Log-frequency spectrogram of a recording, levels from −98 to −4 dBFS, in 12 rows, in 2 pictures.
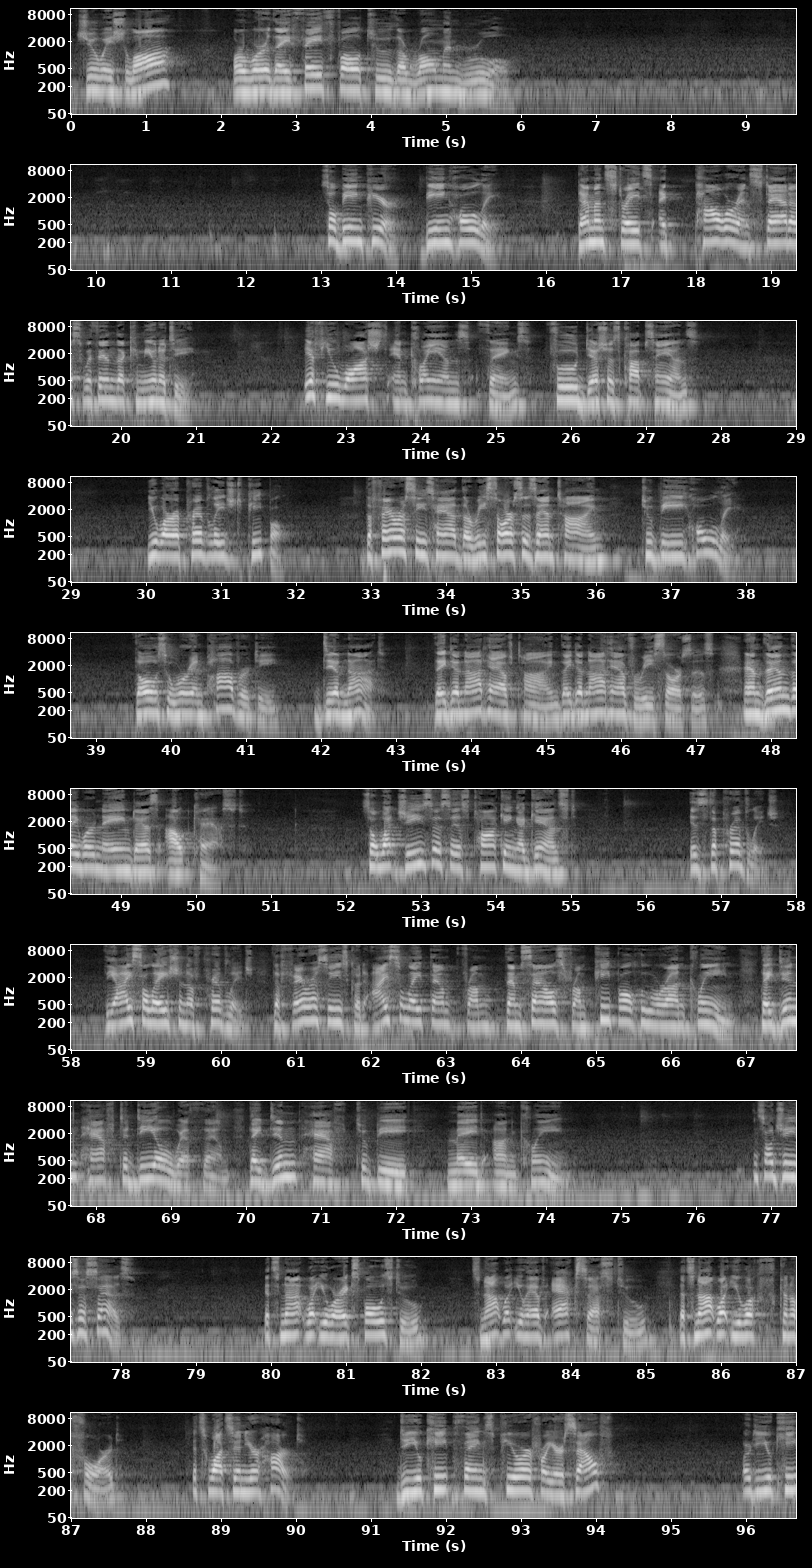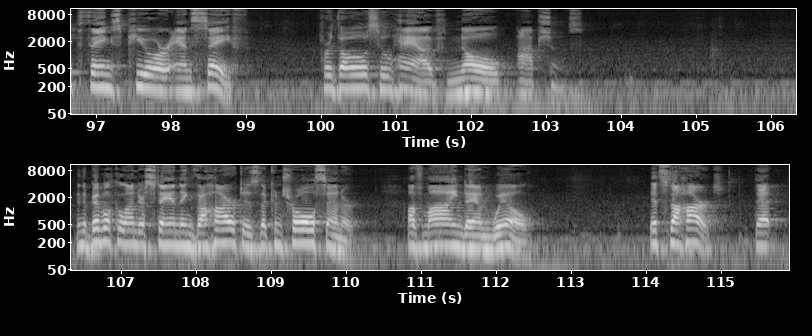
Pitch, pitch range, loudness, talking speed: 165 Hz, 140-190 Hz, -27 LUFS, 95 wpm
